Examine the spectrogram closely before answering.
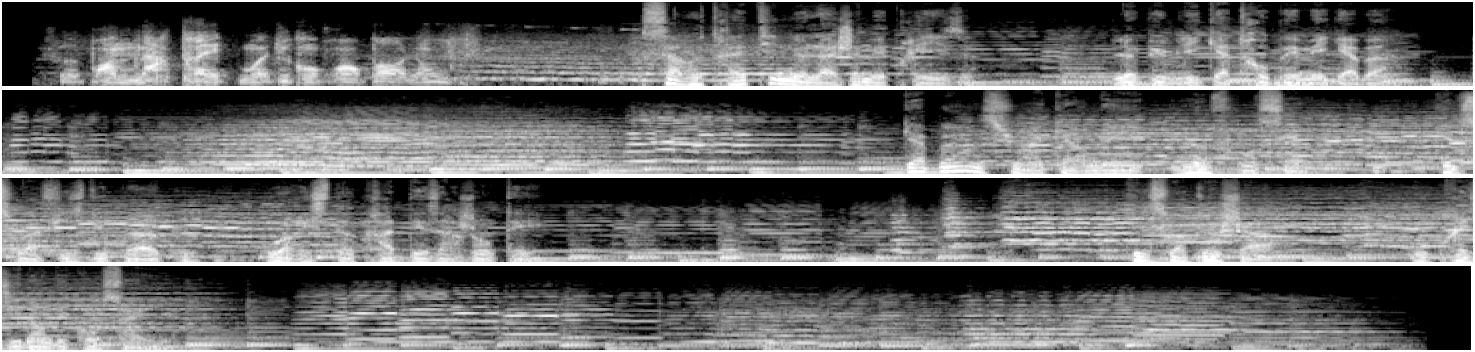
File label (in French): Voix Off; Gabin une ame française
